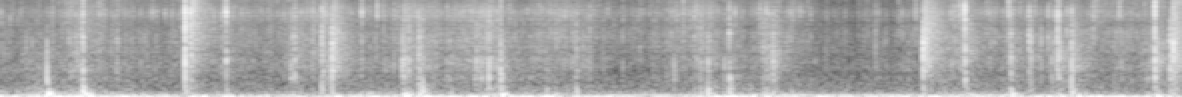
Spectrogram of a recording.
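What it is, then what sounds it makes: Plastic bubble wrap. Fingertips twist, scratch and pop a sheet of clear plastic bubble wrap with small bubbles, rolled and then bundled. Steady crinkling and rustling is punctuated by many sharp, bright pops and snaps that cut off instantly, over a faint low rumble.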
